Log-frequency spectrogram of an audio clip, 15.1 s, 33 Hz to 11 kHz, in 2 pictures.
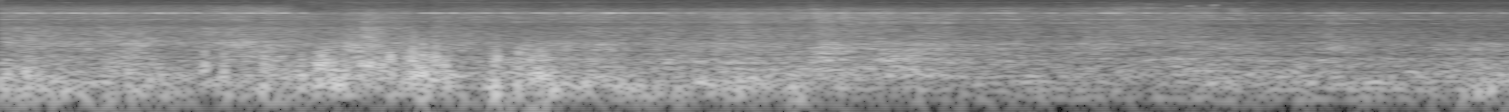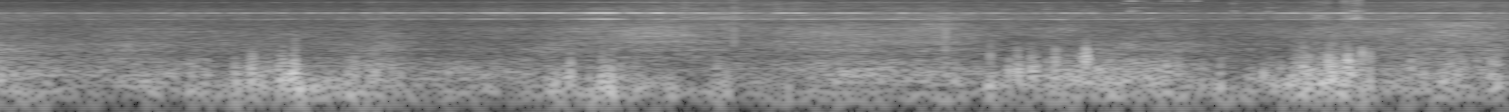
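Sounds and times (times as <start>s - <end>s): jet engine high whine: 0.0s - 15.0s
jet engines roaring: 0.0s - 15.0s.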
